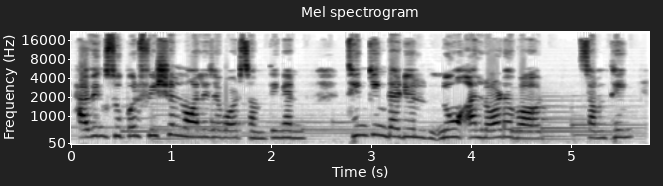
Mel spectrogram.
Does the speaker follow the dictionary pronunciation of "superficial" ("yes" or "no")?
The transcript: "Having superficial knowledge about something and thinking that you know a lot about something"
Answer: yes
